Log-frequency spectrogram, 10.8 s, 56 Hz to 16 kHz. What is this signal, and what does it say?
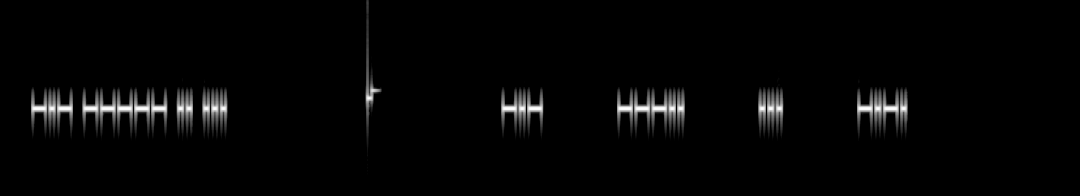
Morse code, heard as a keyed tone, about 28 wpm, spaced as for 14 wpm, 700 Hz. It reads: K0IS K8SC
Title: USA Call Signs - 6x Character Spacing - 28wpm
